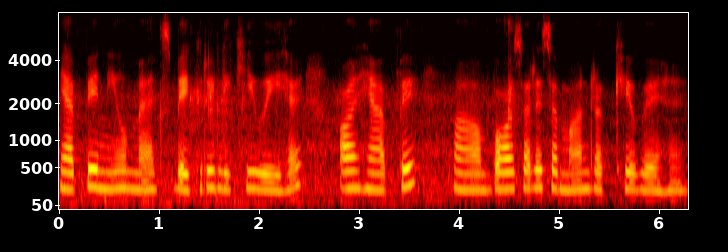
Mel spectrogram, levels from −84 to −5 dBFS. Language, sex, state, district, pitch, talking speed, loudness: Hindi, female, Chhattisgarh, Jashpur, 210 Hz, 160 wpm, -35 LUFS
